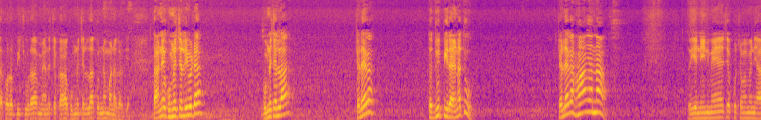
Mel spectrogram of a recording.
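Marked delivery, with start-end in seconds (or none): 3.1-12.1 sing-song pet talk. Real, not acted. Owner coaxing his sleepy pet to go for a walk, high sing-song baby talk.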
